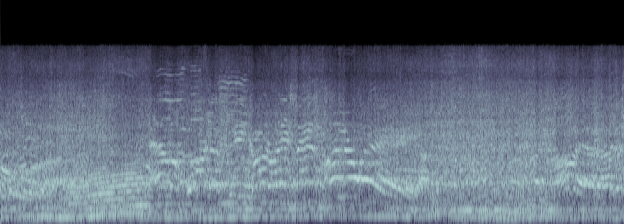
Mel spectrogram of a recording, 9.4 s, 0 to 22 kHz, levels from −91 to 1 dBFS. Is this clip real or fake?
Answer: real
